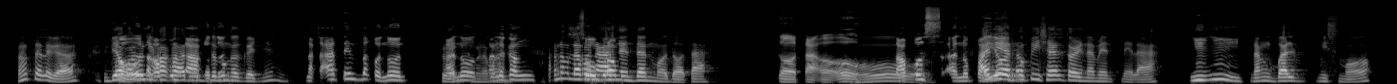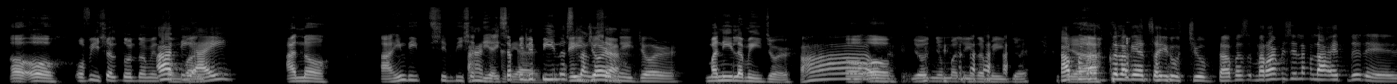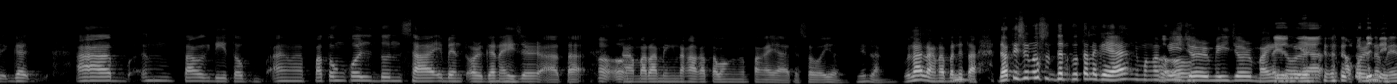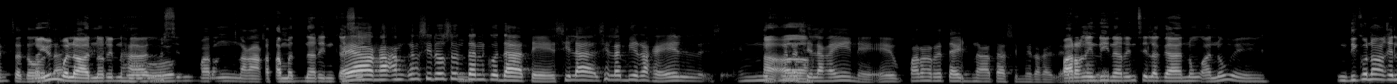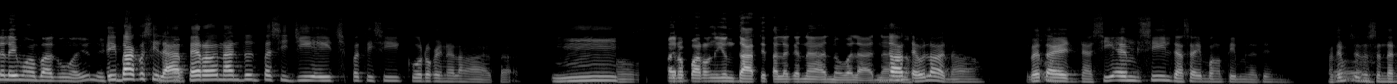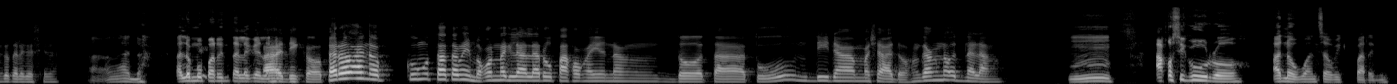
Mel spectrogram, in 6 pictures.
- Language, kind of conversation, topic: Filipino, unstructured, Ano ang mas nakakaengganyo para sa iyo: paglalaro ng palakasan o mga larong bidyo?
- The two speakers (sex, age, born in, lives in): male, 25-29, Philippines, Philippines; male, 30-34, Philippines, Philippines
- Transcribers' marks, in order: other background noise; laugh; "Manila" said as "Malina"; laughing while speaking: "sa YouTube"; laugh; laugh; "tignan mo" said as "tigmo"; chuckle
